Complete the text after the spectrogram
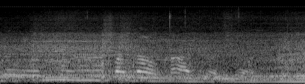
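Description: A rally car's engine pops and crackles as it shifts gears.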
